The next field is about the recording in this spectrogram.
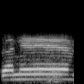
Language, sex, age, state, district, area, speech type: Bengali, female, 30-45, West Bengal, Birbhum, urban, conversation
